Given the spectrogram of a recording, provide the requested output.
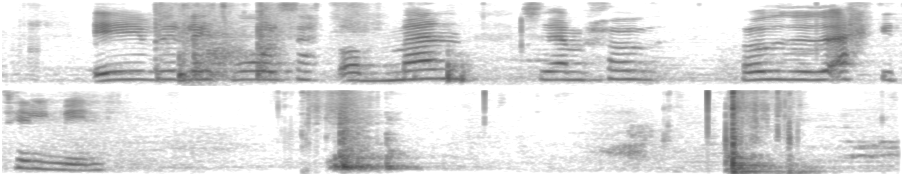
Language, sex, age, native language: Icelandic, male, 11, Icelandic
